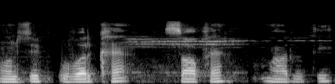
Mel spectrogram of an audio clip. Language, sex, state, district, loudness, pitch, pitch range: Hindi, male, Bihar, Muzaffarpur, -18 LUFS, 135 Hz, 125-140 Hz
